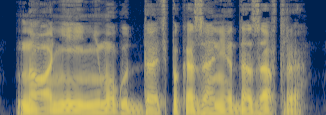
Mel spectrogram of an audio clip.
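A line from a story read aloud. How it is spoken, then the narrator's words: Plain. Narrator (Russian): говорит она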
